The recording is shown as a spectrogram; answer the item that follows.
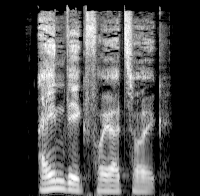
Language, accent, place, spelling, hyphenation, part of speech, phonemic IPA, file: German, Germany, Berlin, Einwegfeuerzeug, Ein‧weg‧feu‧er‧zeug, noun, /ˈaɪ̯nveːkˌfɔɪ̯ɐt͡sɔɪ̯k/, De-Einwegfeuerzeug.ogg
- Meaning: disposable lighter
